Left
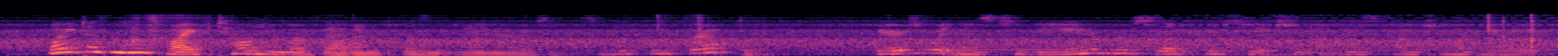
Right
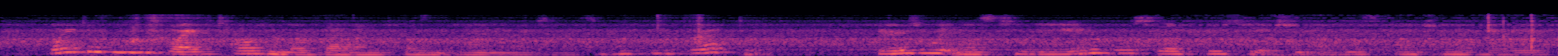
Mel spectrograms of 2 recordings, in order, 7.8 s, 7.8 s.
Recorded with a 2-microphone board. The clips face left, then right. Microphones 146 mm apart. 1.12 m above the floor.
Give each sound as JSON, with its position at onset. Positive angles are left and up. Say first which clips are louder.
{"t": 0.2, "sound": "a woman speaking", "louder": "left 7 dB", "side_deg": 90, "distance_m": 1.0}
